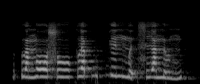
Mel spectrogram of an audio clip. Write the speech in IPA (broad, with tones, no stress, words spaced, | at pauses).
ʔɯ˩˦a̯ŋɔː˧ soː˧ kla˦˥k̚bɯ˦˥k̚ je˥˩nme˨˩ʔ si˧a̯ nɯ˩˦ŋ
